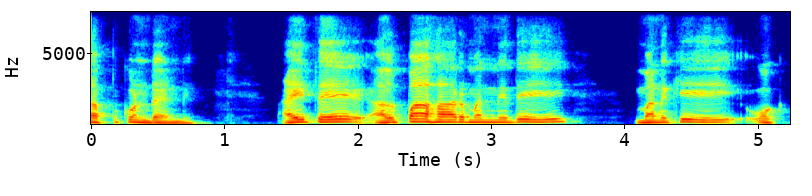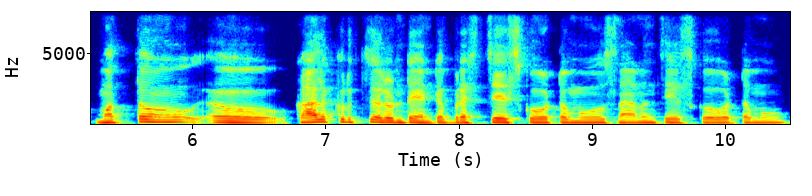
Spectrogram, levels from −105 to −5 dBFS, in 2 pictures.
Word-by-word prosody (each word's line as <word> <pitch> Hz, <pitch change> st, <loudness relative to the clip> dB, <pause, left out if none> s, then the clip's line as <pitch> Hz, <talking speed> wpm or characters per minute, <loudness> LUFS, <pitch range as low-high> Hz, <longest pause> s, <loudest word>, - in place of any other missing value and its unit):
తప్పకుండా 155 Hz, -2 st, 0 dB
అండి. 105 Hz, -1 st, -4 dB, 0.8 s
అయితే 175 Hz, +2 st, +3 dB, 0.4 s
అల్పాహారమన్నిది 175 Hz, 0 st, +3 dB, 0.9 s
మనకి 155 Hz, +5 st, +1 dB, 0.6 s
ఒక్ 140 Hz, +1 st, -6 dB, 0.2 s
మొత్తం 145 Hz, +6 st, +1 dB, 0.5 s
ఓహ్! 130 Hz, -3 st, +2 dB, 0.2 s
కాలకృత్యాలు 165 Hz, -1 st, +1 dB
ఉంటాయంటే, 135 Hz, -3 st, 0 dB
బ్రష్ 130 Hz, 0 st, -1 dB
చేసుకోవటము, 130 Hz, -2 st, 0 dB, 0.2 s
స్నానం 130 Hz, +1 st, -2 dB
చేసుకోవటము. 125 Hz, +1 st, -4 dB
145 Hz, 80 wpm, -22 LUFS, 130-165 Hz, 0.9 s, అయితే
